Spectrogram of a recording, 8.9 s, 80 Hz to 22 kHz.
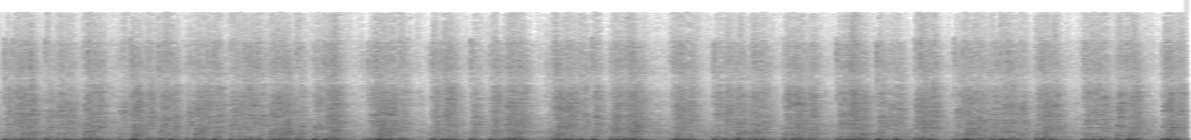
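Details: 1975 Datsun 280Z, swapped 358 small-block Chevy V8 on Megasquirt 3X, first start in over 4 years after wiring fixes: loud, slightly lumpy low rumble holding steady idle, no knock or misfire; normal idle.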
